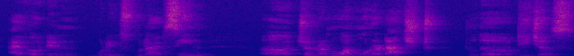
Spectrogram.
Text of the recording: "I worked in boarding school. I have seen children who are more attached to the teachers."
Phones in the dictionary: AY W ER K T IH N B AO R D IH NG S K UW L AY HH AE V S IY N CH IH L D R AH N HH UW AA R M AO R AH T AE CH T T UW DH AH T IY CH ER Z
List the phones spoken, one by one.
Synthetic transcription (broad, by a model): AY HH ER T IH N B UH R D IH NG S K UW L AY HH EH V S IY N CH IH L D R AH N HH UW AA R M AO R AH T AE CH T T UW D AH T IY CH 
